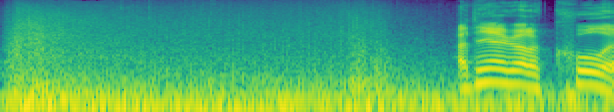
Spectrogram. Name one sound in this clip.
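A magic spell hisses and roars.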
